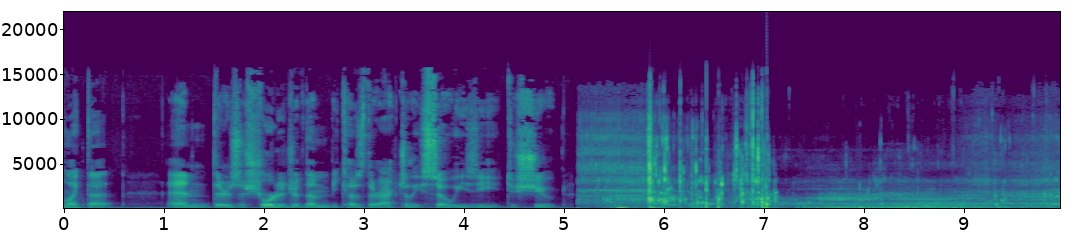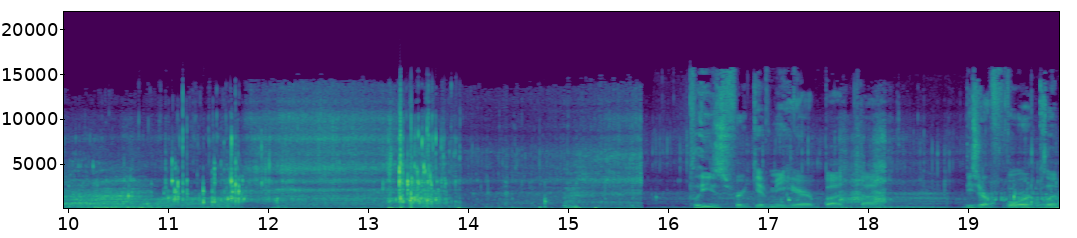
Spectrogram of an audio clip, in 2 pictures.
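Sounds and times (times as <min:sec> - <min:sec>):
seawater splashing: 0:05.2 - 0:19.9
muffled underwater gurgling: 0:16.2 - 0:19.9.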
